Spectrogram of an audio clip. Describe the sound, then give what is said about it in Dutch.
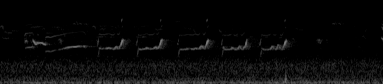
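A song thrush sings from the top of a tree, a bright, high phrase repeated about eight times in quick, even succession, each note sharp and clear, over a soft background hiss. “Zanglijster doet allemaal herhalingen en versnellingen en zo.”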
